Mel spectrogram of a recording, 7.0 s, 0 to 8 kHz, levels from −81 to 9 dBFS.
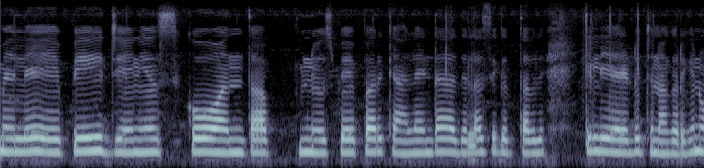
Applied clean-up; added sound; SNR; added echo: none; none; none; none.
